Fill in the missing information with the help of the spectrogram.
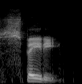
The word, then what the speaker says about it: Spoede: And also, for some reason, the street spelled Spoede is pronounced Spady.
